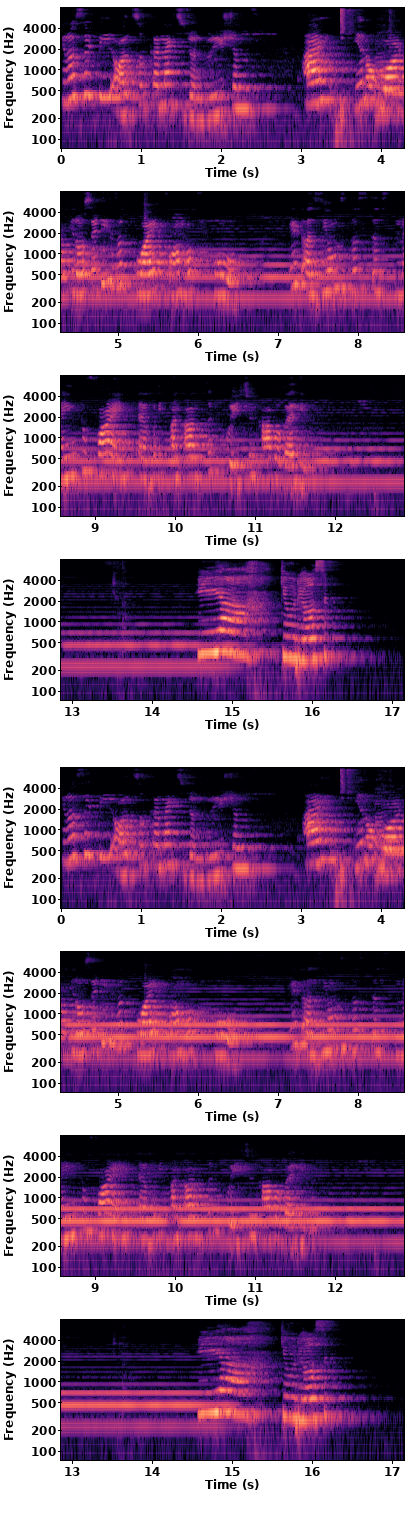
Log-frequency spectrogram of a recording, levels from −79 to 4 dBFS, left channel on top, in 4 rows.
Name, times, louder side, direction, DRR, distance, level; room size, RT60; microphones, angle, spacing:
voice 1, 0.0-2.4 3.0-6.5 7.1-11.7, left 3 dB, 80° left, 5 dB, 1.0 m, -23 dB
sound 1, 3.9-14.9, right 7 dB, 30° right, 2.1 m, -27 dB
voice 2, 14.6-16.2, left 3 dB, 40° left, 4 dB, 0.7 m, -19 dB
19.0 x 14.0 x 2.4 m, 1.2 s
head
